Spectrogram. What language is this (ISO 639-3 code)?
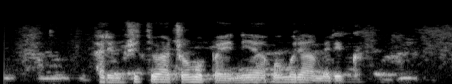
kin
